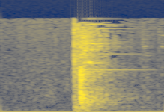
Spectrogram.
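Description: A wine glass is set down on a table after a toast: one sharp clink of glass on the tabletop, followed by a short, fading ring.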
